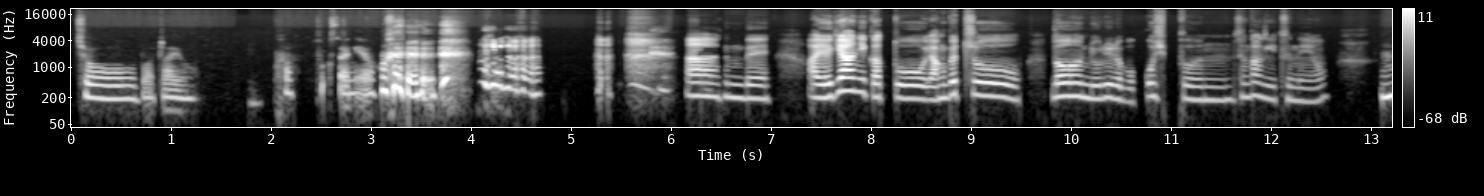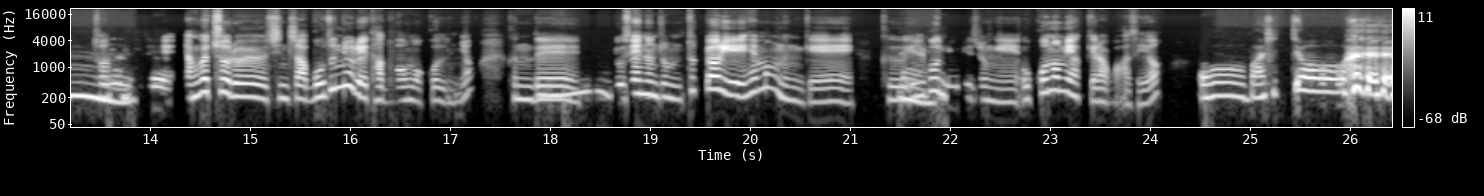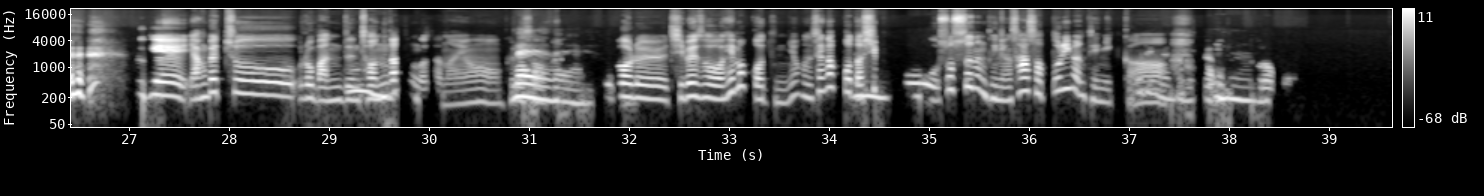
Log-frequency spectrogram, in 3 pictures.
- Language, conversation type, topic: Korean, unstructured, 요리할 때 가장 좋아하는 재료는 무엇인가요?
- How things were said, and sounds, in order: static; distorted speech; laugh; other background noise; laugh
